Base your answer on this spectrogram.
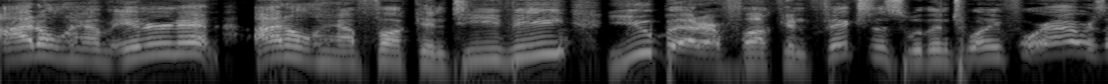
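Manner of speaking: acted furious ranting, high and livid yelling. Retelling what the neighbor shouted at the door: imitating a livid neighbor yelling. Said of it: "he was fucking livid".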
